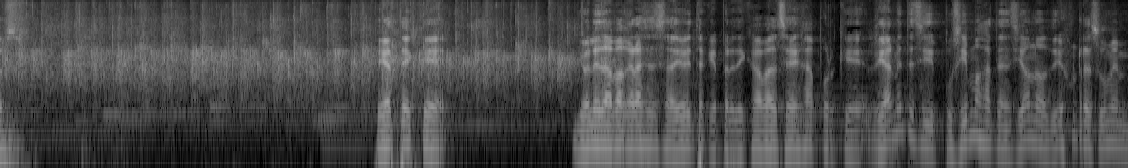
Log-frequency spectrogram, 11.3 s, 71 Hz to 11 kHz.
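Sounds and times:
speech: 0:00.0 - 0:00.3, 0:03.8 - 0:04.6, 0:05.7 - 0:11.2
sustained applause from a sizable crowd: 0:00.0 - 0:06.4.

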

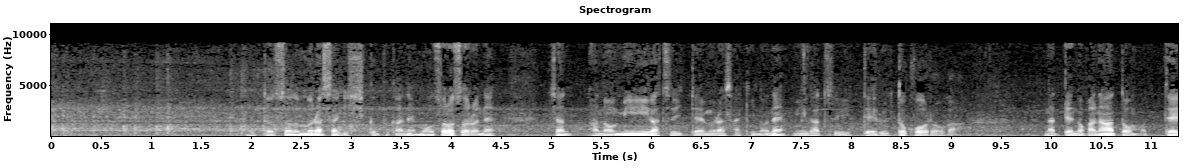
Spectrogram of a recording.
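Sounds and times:
train wheels clattering on rails: 0:00.0 - 0:07.8
train passing on railway tracks: 0:00.0 - 0:11.2
speech: 0:02.0 - 0:09.2, 0:09.9 - 0:11.2.

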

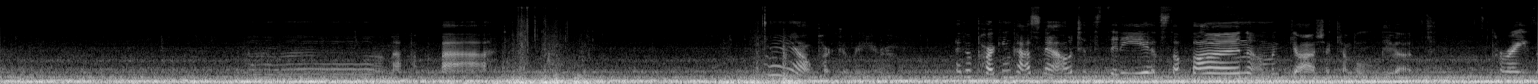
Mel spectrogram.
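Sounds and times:
car engine and road rumble driving through a city: 0:00.0 - 0:15.3
speech: 0:09.9 - 0:14.4, 0:15.1 - 0:15.3.

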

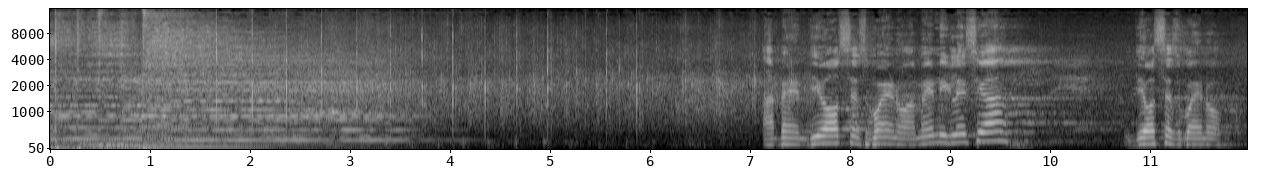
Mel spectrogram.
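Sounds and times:
sustained music: 0:00.0 - 0:04.2
church audience applauding: 0:00.9 - 0:07.8
speech: 0:07.2 - 0:09.8, 0:10.8 - 0:11.9.

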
